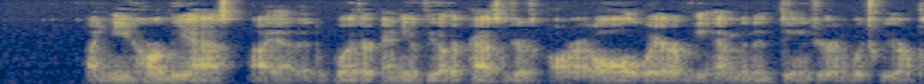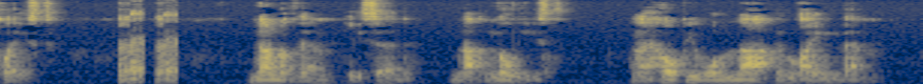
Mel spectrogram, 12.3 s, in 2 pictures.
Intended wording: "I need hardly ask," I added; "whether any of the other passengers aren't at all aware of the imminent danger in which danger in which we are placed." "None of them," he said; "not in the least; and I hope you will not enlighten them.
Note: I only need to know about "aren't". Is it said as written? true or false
false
